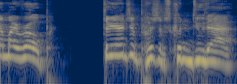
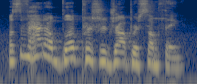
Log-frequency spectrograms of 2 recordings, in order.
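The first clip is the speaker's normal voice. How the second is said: ordinary talk, nothing marked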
